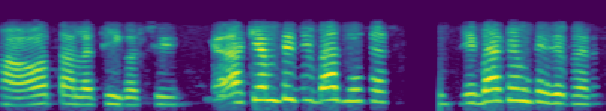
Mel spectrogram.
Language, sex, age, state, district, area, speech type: Odia, female, 45-60, Odisha, Angul, rural, conversation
